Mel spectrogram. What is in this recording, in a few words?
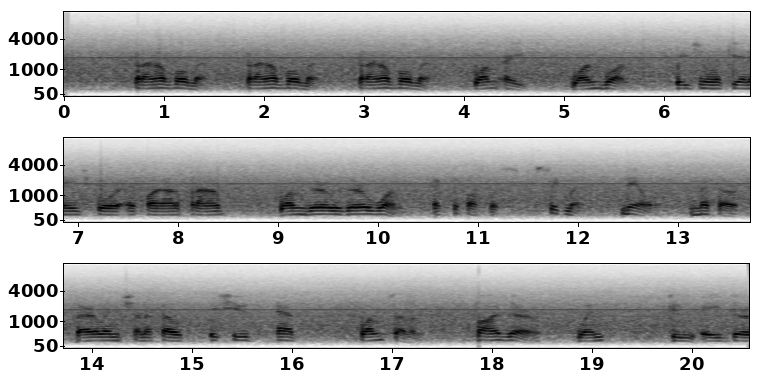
Praha VOLMET 128,60MHz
